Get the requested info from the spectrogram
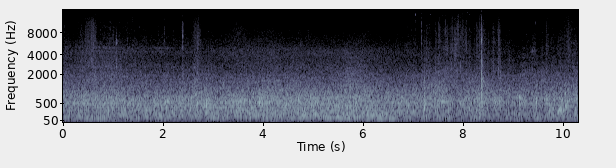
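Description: Steady low outdoor street background noise, with faint rustling and a few small clicks from clothing and a cloth bag being handled close by.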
